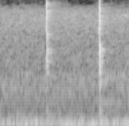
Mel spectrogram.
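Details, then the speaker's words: Toro parking brake control module bench-tested with voltage applied; two sharp relay clicks about half a second apart over a quiet hum with no motor whir after; the relay works but the actuator motor and lever do not respond. "And you can actually hear the relays. That click is the relay that's attempting to actuate,"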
